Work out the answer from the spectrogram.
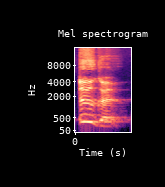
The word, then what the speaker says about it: Hugo: If you pronounce that using Portuguese phonetics, it's ugu.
